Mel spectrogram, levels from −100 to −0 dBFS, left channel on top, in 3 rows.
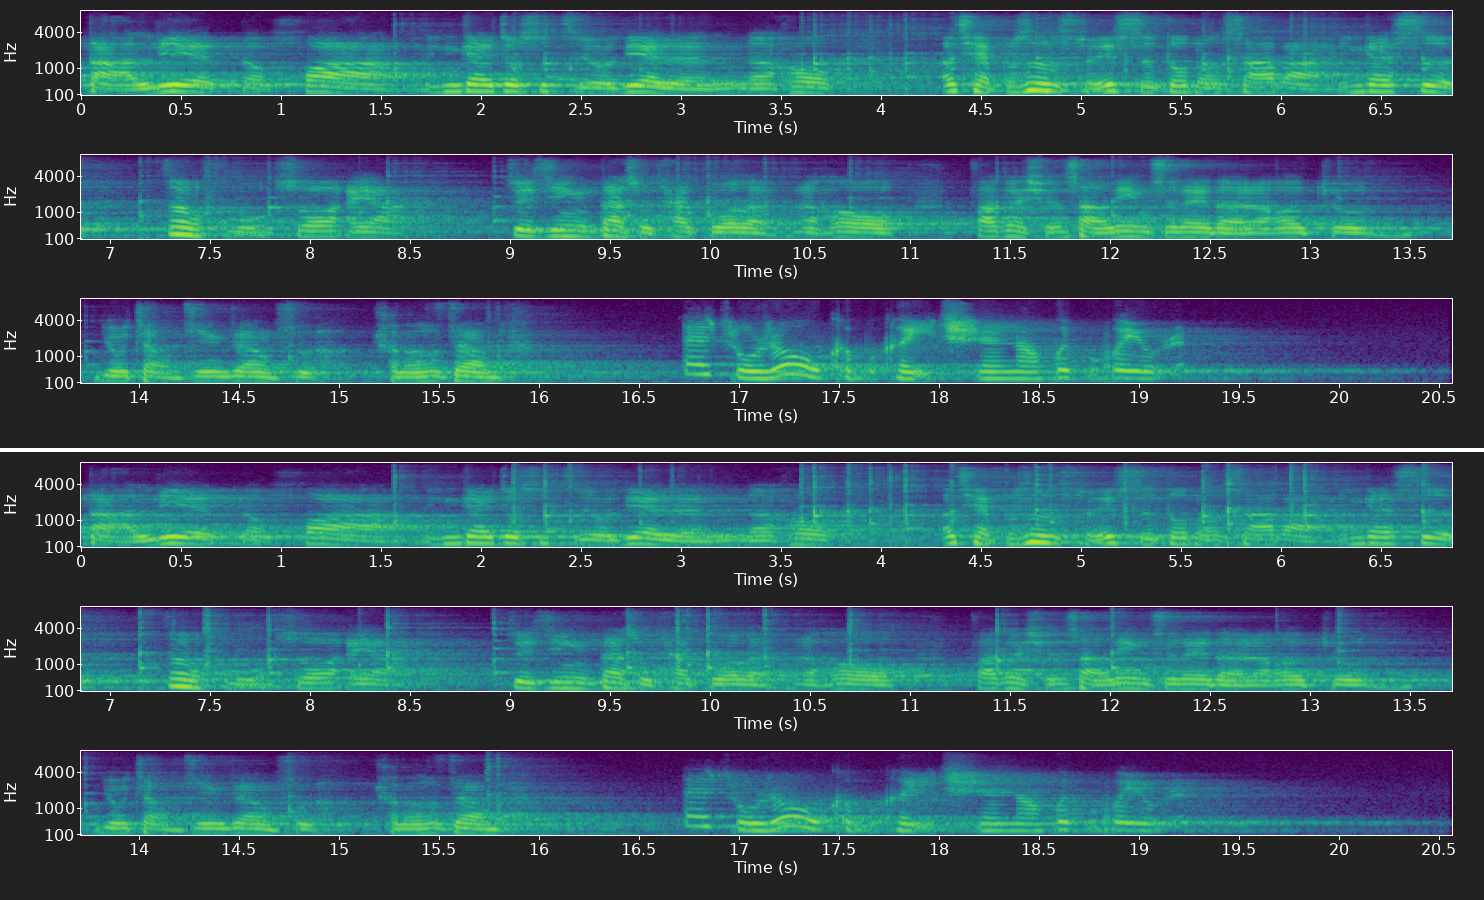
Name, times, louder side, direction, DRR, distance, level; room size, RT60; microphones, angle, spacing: voice 1, 0.0-3.8 4.3-6.9 7.3-8.6 9.0-11.0 11.3-13.5 13.8-16.0, left 2 dB, 25° left, 9 dB, 0.6 m, -24 dB
sound 1, 1.6-1.7 2.2-2.5 2.8-3.0 3.6-4.9 5.2-5.3 5.6-6.3 6.7-6.8 7.2-8.0 8.2-8.5 8.9-9.1 9.6-10.3 10.7-10.8 11.4-11.6 12.0-12.1 12.8-12.9 13.1-13.2 13.7-13.9 14.7-14.8 15.7-15.9, right 4 dB, 65° right, 1.6 m, -37 dB
voice 2, 16.7-19.2, left 3 dB, 55° left, 12 dB, 1.0 m, -24 dB
28.5 x 26.0 x 7.8 m, 2.6 s
head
